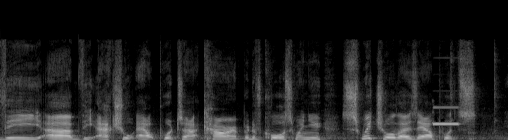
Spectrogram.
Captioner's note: beep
